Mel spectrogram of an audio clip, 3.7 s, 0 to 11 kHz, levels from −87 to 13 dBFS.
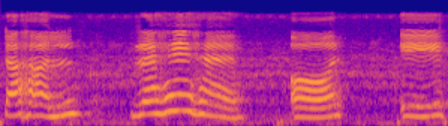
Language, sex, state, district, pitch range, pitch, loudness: Hindi, female, Bihar, West Champaran, 265-335 Hz, 290 Hz, -12 LUFS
